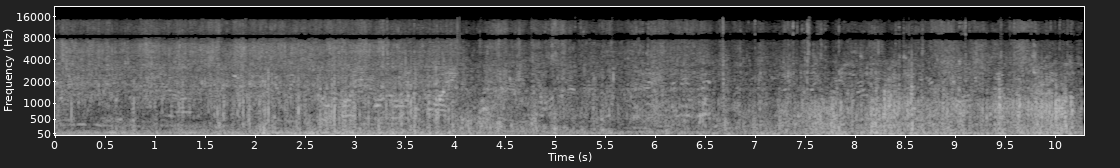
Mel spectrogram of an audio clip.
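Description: Wind buffeting the microphone, a steady low rumble over the wash of choppy water around a small boat under way.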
